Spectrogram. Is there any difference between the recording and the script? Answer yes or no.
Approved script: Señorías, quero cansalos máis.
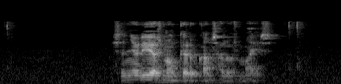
yes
